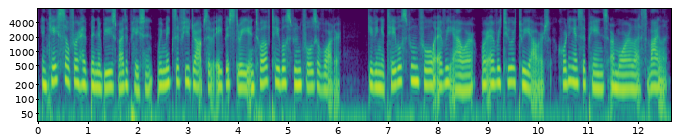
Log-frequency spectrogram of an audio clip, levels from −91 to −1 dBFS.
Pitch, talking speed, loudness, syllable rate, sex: 195 Hz, 200 wpm, -18 LUFS, 5.5 syllables/s, female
